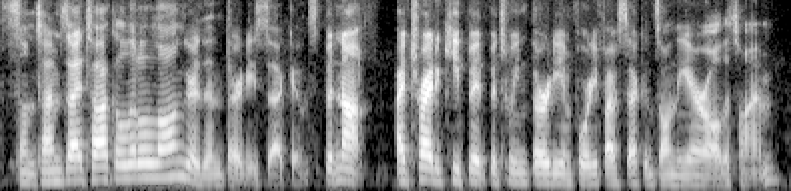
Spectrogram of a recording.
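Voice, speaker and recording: A middle-aged woman radio DJ chatting casually with viewers between breaks, profane and quick to laugh. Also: low-pitched, expressive, vocal fry, fairly bright tone, no room sound. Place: radio studio.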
